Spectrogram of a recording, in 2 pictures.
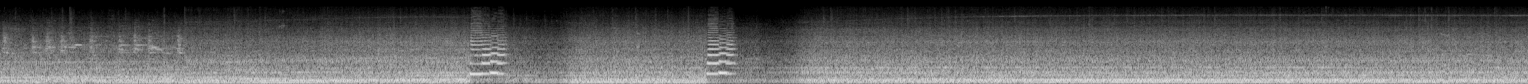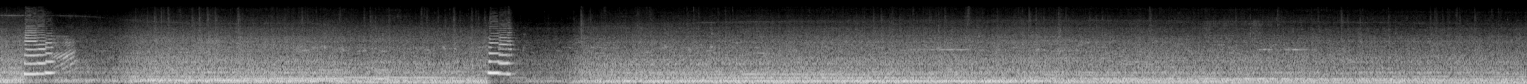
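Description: Vehicle engine running steadily under load while driving uphill, heard from inside the cabin. Its sound drops off briefly four times.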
